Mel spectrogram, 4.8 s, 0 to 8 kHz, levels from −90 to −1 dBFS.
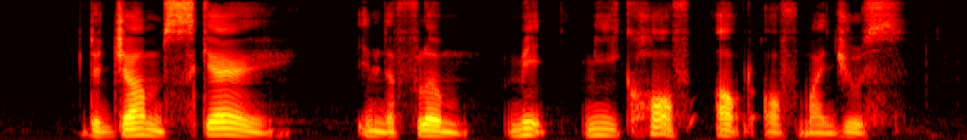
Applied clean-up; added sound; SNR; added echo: none; none; none; none.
